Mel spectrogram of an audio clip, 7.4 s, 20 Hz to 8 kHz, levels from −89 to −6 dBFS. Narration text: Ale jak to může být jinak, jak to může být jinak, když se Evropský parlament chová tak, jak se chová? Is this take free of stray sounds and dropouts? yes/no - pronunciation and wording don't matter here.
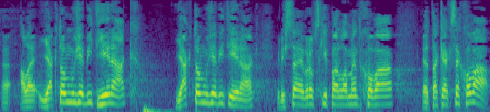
yes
